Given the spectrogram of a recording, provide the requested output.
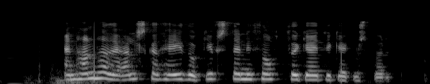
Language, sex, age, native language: Icelandic, female, 40-49, Icelandic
